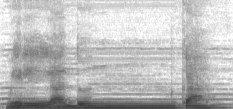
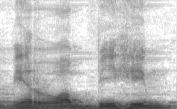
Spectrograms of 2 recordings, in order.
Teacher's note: tidak lagi dibaca dengung nunnya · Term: idgham bila guna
